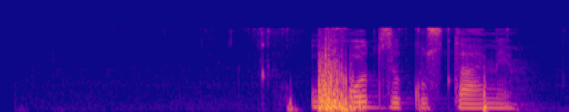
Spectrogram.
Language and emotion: Russian, neutral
